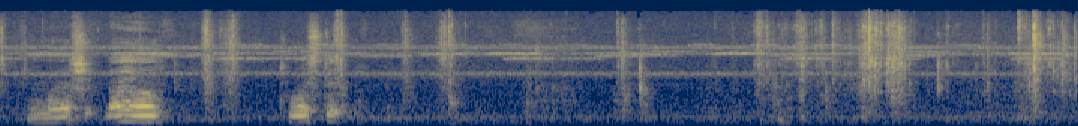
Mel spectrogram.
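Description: Aluminium foil crinkles and rustles under busy hands.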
